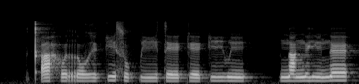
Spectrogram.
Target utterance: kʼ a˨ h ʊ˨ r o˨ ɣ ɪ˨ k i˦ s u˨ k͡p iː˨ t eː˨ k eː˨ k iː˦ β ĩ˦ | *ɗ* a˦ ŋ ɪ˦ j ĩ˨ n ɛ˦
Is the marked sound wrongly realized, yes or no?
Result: yes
